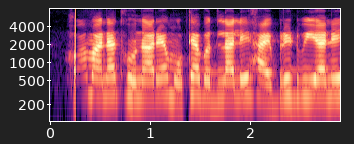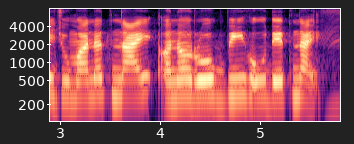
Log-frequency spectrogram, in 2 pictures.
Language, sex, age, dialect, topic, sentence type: Marathi, female, 18-24, Varhadi, agriculture, statement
